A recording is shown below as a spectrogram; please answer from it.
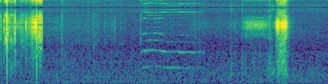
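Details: A white cat sneezing: two sharp, hissy bursts, one at the start and another near the end, with a faint, steady, thin tone between them.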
